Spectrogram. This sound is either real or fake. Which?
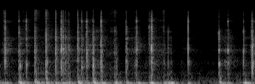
fake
